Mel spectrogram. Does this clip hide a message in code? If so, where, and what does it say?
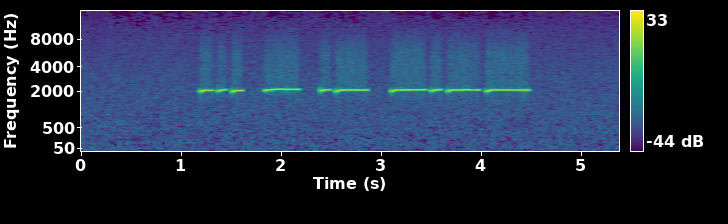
Yes: Morse code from 1.1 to 4.5 s, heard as a whistle, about 14 wpm. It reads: STAY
